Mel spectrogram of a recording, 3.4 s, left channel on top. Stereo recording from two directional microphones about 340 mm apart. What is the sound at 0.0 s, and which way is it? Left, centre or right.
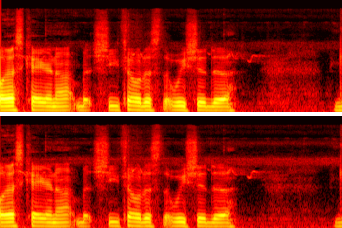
Speech, centre.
